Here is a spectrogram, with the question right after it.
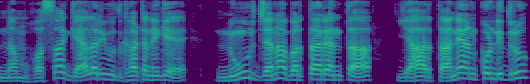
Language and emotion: Kannada, surprised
